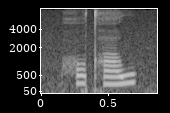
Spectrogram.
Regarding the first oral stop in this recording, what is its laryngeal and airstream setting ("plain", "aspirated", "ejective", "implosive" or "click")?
aspirated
